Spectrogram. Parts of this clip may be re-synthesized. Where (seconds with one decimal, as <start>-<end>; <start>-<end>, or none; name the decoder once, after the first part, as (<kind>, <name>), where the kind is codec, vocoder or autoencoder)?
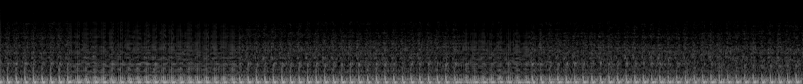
0.7-2.4 (vocoder, BigVGAN v2); 4.6-5.3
